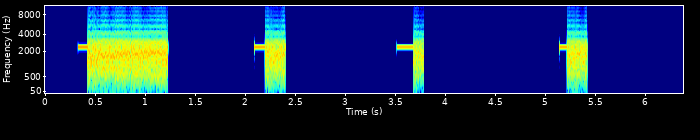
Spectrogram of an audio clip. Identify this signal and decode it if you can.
ACARS aircraft data, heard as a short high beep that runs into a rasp, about 2400 baud.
